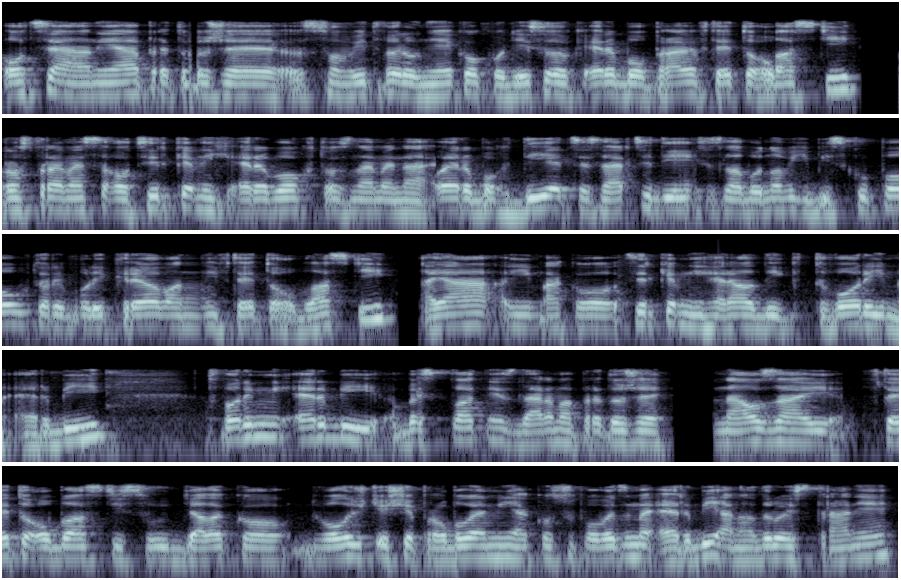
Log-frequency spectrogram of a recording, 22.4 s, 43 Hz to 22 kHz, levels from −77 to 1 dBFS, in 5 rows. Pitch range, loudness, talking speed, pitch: 120-135 Hz, -18 LUFS, 160 wpm, 130 Hz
